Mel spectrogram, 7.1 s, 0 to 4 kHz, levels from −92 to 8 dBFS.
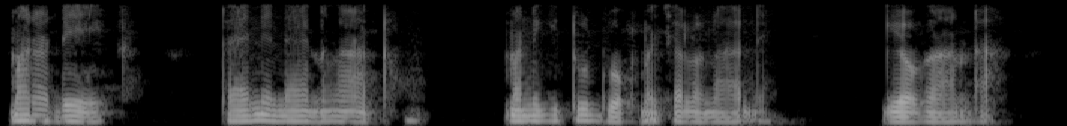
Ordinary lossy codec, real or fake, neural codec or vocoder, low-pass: none; fake; vocoder, 22.05 kHz, 80 mel bands, WaveNeXt; 3.6 kHz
